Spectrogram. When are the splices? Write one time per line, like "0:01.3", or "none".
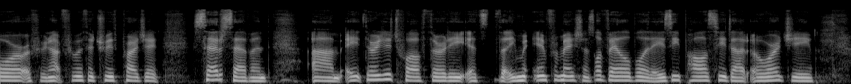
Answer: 0:02.2
0:05.9

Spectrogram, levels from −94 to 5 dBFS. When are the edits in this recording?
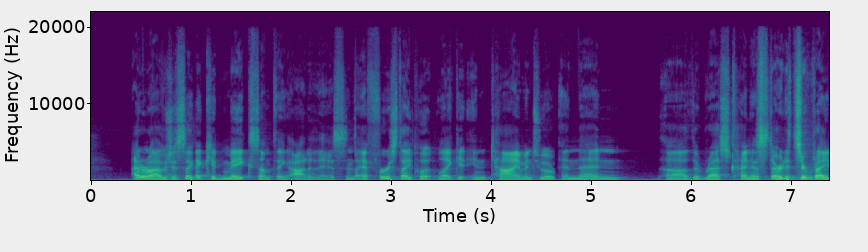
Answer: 0:01.0
0:02.6
0:03.2
0:04.6
0:06.4

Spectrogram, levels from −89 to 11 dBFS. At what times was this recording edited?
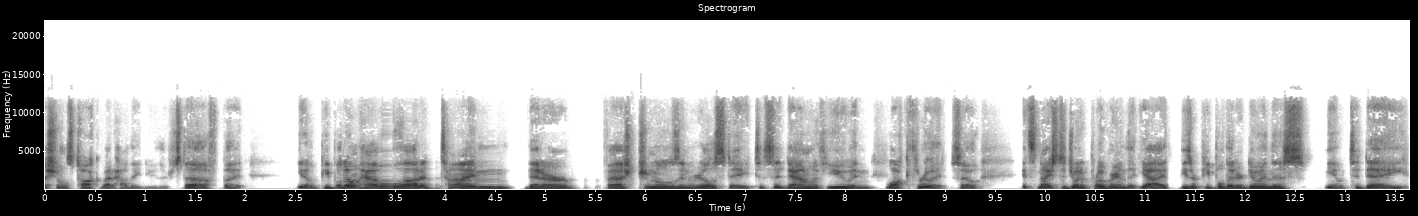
0:08.4

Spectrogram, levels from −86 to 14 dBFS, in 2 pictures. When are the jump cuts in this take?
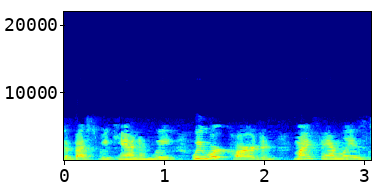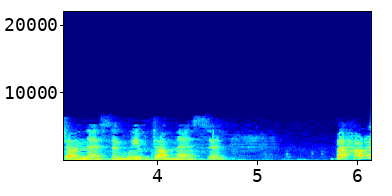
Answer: none

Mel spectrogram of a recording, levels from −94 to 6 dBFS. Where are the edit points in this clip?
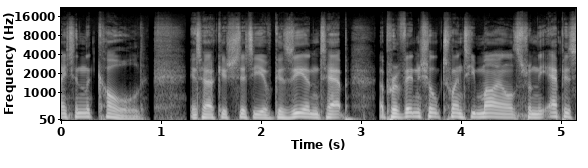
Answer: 0:01.3
0:03.8

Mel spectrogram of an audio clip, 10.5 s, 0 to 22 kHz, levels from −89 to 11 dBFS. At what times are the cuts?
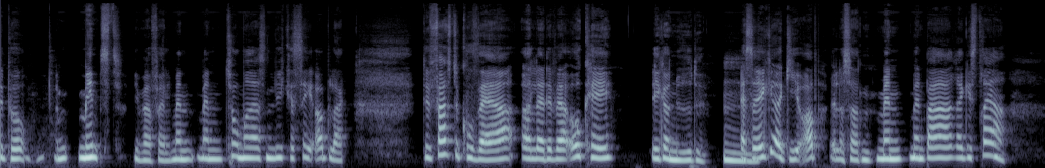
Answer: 0:07.2

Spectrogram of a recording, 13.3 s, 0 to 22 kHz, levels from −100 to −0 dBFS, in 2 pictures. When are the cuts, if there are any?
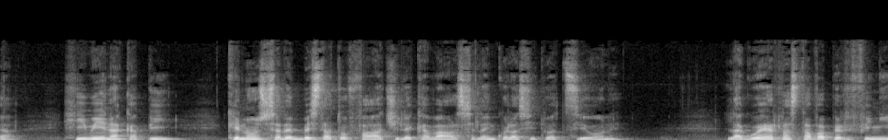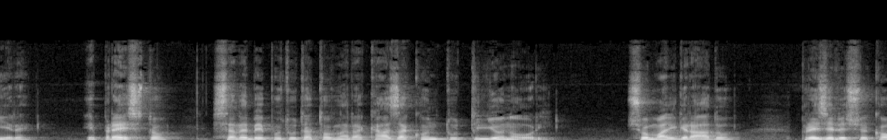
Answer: none

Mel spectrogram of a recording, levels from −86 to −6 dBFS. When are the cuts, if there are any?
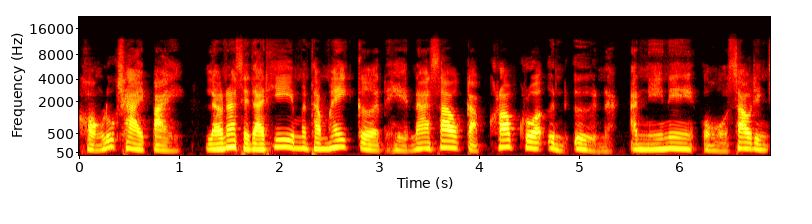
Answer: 0:01.1
0:05.4

